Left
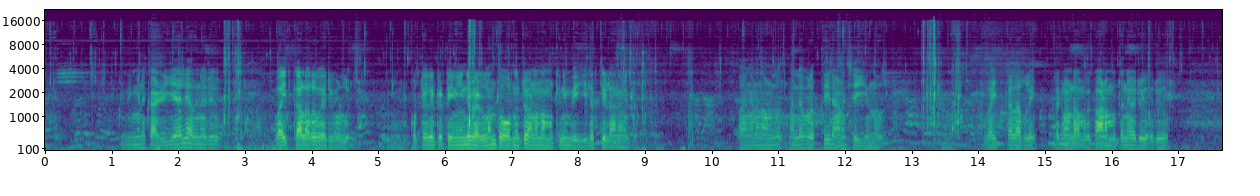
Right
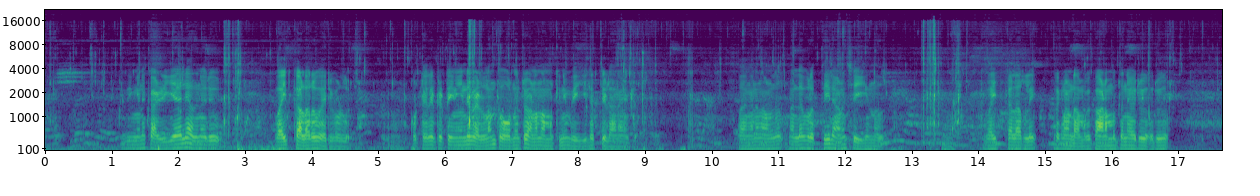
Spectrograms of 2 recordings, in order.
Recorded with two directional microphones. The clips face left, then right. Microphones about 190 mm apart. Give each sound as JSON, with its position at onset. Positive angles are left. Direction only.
{"t": 1.1, "sound": "speech", "side_deg": 0}
{"t": 3.4, "sound": "speech", "side_deg": 10}
{"t": 10.4, "sound": "speech", "side_deg": -5}
{"t": 13.1, "sound": "a sound", "side_deg": -35}
{"t": 13.6, "sound": "speech", "side_deg": 5}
